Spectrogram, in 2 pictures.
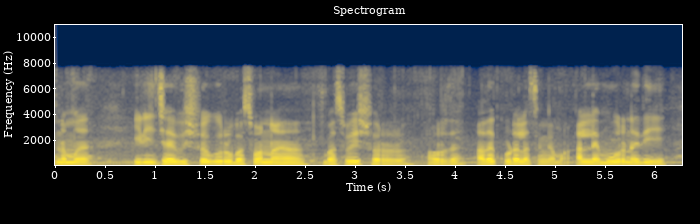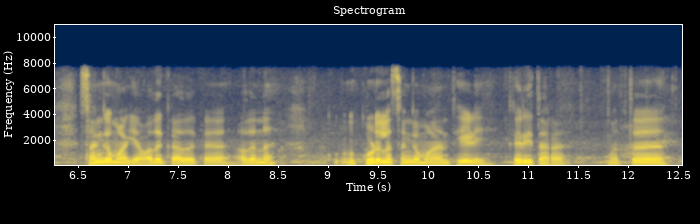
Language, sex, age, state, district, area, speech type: Kannada, male, 30-45, Karnataka, Dharwad, rural, spontaneous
